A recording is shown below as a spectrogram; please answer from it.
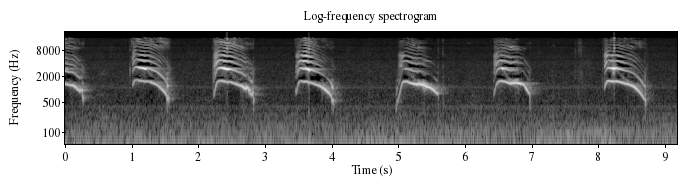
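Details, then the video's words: Kitten cries used to lure a feral mother cat into a trap: seven insistent, arching mews in quick succession, roughly one per second, each rising briefly then dropping in pitch. "30 minutes of Kittens Crying"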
